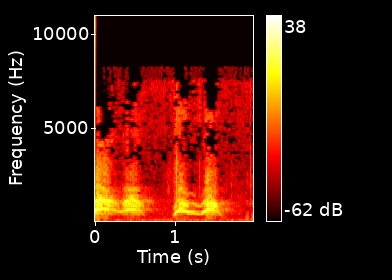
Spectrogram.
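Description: A small dog gives quick, tonal yaps in two pairs separated by a short pause. Each bark is brief and slightly wavering in pitch, with no talk over them.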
